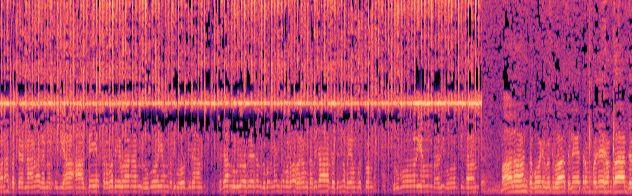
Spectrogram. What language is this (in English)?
Indonesian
